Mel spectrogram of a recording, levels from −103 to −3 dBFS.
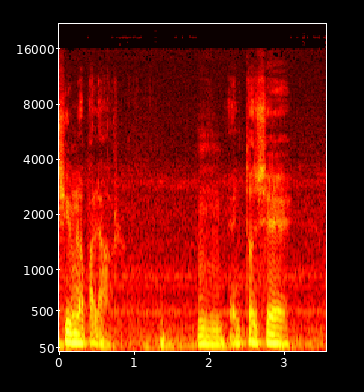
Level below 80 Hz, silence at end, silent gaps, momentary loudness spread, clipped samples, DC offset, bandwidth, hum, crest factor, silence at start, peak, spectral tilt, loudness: -44 dBFS; 0 s; none; 22 LU; under 0.1%; under 0.1%; 12 kHz; none; 18 dB; 0 s; -10 dBFS; -6.5 dB/octave; -29 LUFS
